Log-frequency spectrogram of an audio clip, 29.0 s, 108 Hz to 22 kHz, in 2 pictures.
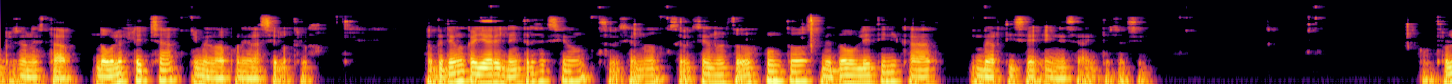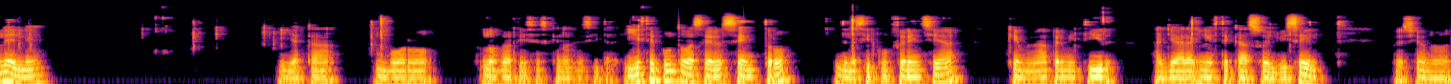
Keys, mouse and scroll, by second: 1.9 click, 4.9 click, 8.1 w, 9.8 click, 11.9 click, 13.2 click, 14.7 ctrl+l, 16.1 shift+right click, 17.2 ctrl+l, 18.3 Delete, 19.3 click, 20.9-22.0 drag.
